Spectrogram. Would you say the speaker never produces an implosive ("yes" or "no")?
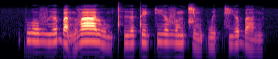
no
